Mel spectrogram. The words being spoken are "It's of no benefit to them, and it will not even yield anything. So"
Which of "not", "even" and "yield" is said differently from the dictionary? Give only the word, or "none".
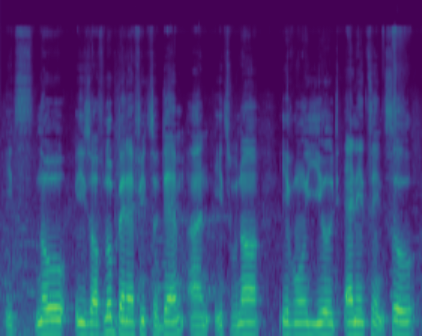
none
